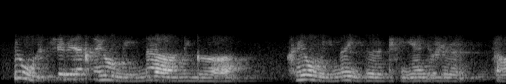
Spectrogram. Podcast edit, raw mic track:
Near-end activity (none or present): present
